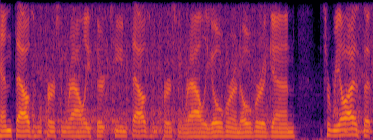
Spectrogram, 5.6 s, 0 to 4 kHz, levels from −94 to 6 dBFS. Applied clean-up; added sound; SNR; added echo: none; Engine starting; 12 dB; none.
